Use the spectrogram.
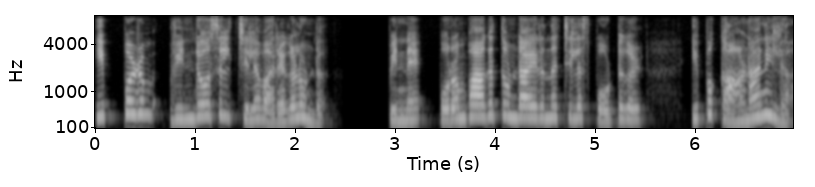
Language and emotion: Malayalam, fearful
